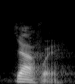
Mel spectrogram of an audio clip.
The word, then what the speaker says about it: Yahweh: So we already have studied the word Jehovah, that it is a way to pronounce that four-letter personal name of the Lord, which is probably better pronounced as what? Yahweh, right?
